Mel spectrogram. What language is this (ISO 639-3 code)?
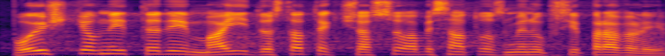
ces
